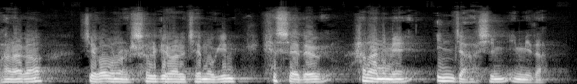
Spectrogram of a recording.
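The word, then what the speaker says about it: חסד: 제가 오늘 설교할 제목인 헤세드 하나님의 인자하심 있니다 정확한 히브리 발람은 했어야 돼 저 목 뒤에서는 어 러 사운드인데 우리 한국 사람들이 잘 발음하기가 좀 어려운 그런 발음입니다 일반적으로 영어를 영어로는 그냥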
